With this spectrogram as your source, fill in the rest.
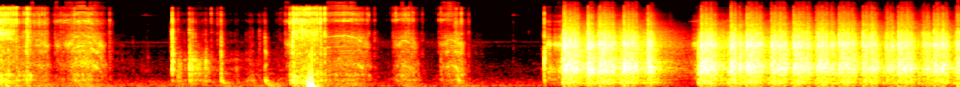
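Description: A Milwaukee power tool works on heavy-duty truck hardware at a truck bed tool rig: scattered clunks and clicks at first, then loud, sustained mechanical bursts whirring close by for the last few seconds.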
